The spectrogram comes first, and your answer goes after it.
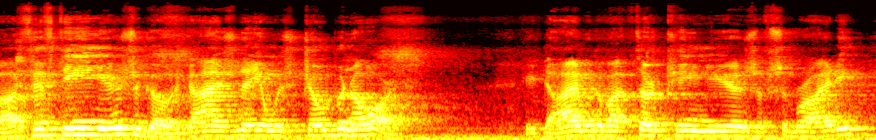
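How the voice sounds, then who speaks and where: There is audible room echo and noticeable background noise as a man with a fairly high pitch speaks at a moderate pace. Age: 80s+. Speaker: AA speaker, recovering alcoholic. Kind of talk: testimony. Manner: conversational.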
